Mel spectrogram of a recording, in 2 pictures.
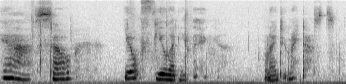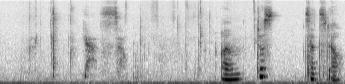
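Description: A woman playing a smug, teasing alien abductor in an ASMR roleplay, speaking softly in breathy half-whispers with condescension. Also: on the high side, drawn-out words, long pauses, poor audio. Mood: clinical, soft. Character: smug, teasing female alien abductor examining a captured specimen.

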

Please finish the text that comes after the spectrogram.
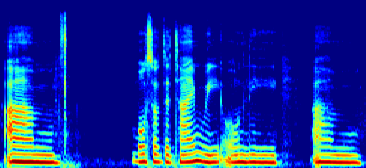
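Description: A woman's voice: lowish voice, completely flat delivery, drawn-out words, a little mellow, no echo. A woman in her forties from the Philippines with a Filipino accent, chatting as a guest in a studio interview. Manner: friendly, chatty, laughs easily, mixes in Tagalog. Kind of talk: casual interview chat. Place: podcast studio.

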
